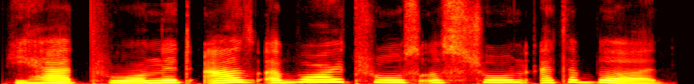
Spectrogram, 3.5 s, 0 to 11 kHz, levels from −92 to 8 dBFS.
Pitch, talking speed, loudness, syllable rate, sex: 255 Hz, 225 wpm, -16 LUFS, 4.6 syllables/s, female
